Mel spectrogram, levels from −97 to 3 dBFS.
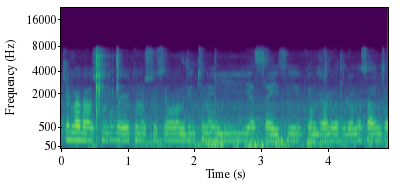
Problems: low volume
